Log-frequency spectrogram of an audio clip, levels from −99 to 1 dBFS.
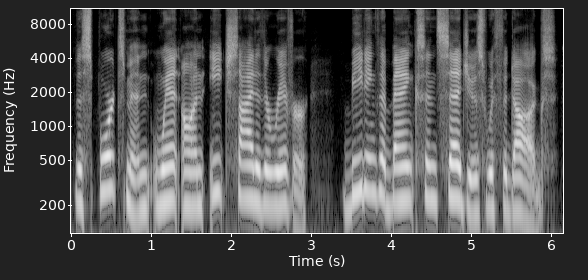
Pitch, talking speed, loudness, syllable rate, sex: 210 Hz, 165 wpm, -18 LUFS, 3.8 syllables/s, female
